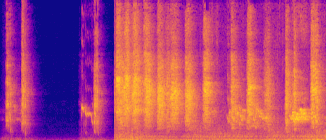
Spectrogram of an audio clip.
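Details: Happy budgies in loud, continuous chattering warble, a couple of brief harsh notes, a short silence, then a dense stream of overlapping squeaky chirps and whistles.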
